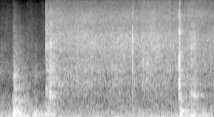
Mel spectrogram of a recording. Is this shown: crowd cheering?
no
